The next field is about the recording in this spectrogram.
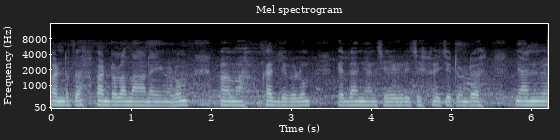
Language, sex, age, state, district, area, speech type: Malayalam, female, 60+, Kerala, Idukki, rural, spontaneous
